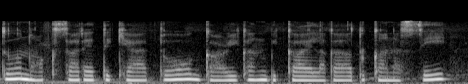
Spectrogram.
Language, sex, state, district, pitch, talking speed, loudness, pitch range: Nagamese, female, Nagaland, Kohima, 205 Hz, 155 wpm, -15 LUFS, 195-215 Hz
